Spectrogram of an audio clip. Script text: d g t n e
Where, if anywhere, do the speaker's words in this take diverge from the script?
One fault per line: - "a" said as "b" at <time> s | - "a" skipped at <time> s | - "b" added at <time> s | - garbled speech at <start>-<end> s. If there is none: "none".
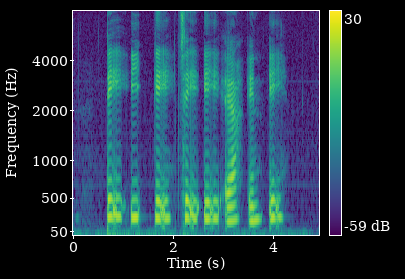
- "i" added at 1.1 s
- "e r" added at 2.6 s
